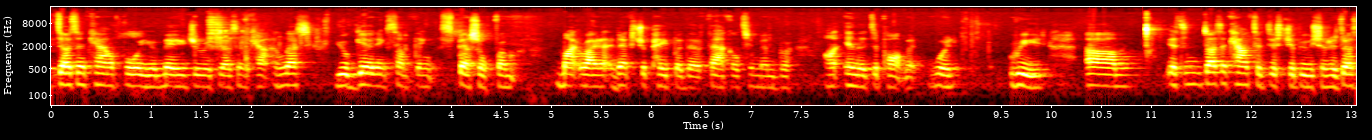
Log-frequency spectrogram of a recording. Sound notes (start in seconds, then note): none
